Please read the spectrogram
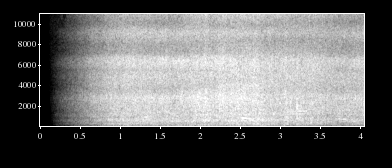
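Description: Small waves washing onto a beach, a steady surf hiss that fades in over the first second, with wind on the microphone.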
